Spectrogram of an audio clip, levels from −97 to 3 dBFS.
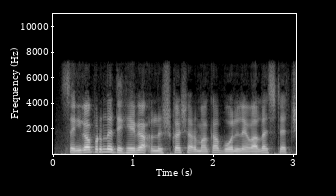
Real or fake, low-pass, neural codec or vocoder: fake; 7.2 kHz; codec, 16 kHz, 1 kbps, FunCodec, trained on LibriTTS, 50 frames a second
